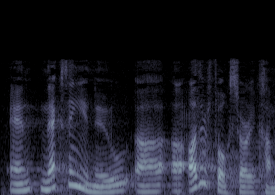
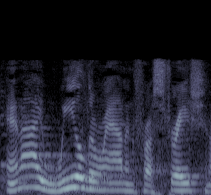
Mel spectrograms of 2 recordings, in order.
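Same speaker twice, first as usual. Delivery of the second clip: normal talking voice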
